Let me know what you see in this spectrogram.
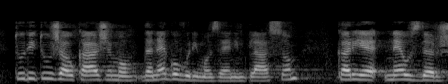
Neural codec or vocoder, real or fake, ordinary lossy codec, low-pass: none; real; none; none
